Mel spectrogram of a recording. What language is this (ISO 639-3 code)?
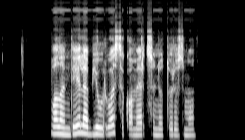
lit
